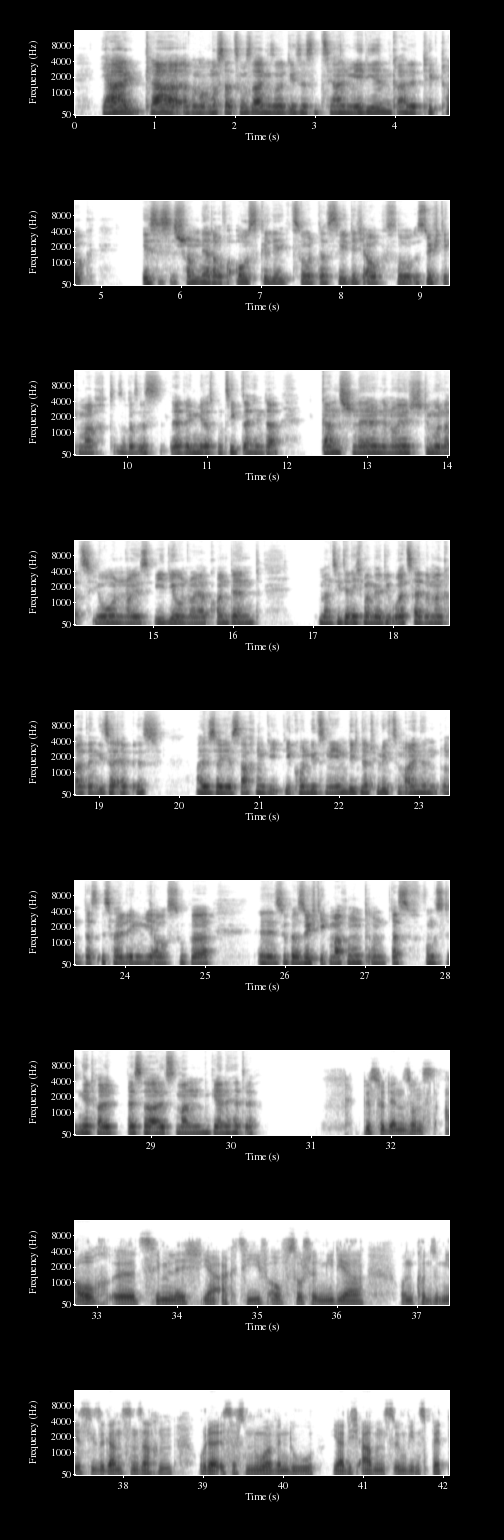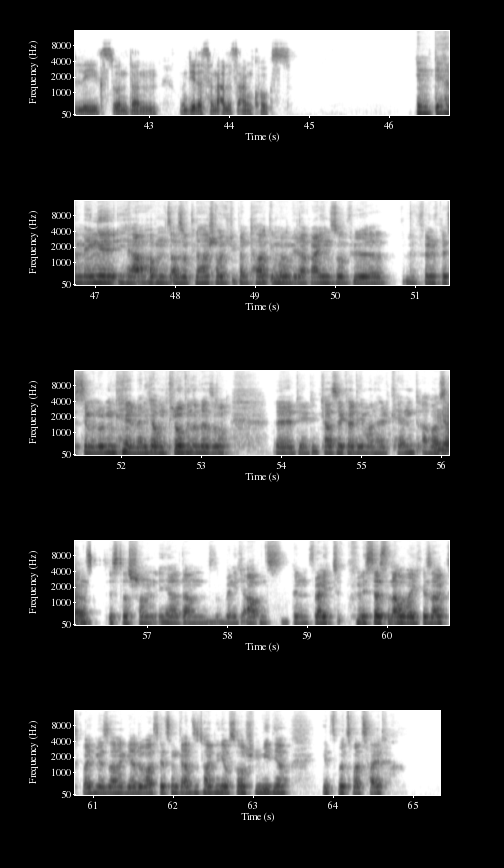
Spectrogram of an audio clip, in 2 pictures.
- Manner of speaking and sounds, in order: chuckle
- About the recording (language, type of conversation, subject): German, podcast, Beeinflusst dein Smartphone deinen Schlafrhythmus?
- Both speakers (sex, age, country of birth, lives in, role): male, 18-19, Germany, Germany, host; male, 20-24, Germany, Germany, guest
